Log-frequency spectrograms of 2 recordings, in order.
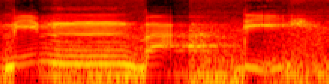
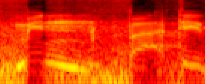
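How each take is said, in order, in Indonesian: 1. Bunyi sengau sebelum b terdengar seperti m. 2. Bunyi sengau sebelum b terdengar seperti n. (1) "tapi mim ba'di" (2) "tidak dibaca min ba'di"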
